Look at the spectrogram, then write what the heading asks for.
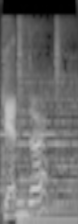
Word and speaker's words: gender: like the book gender I think it's just a hard G so it's still spelled the same but there's there's a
